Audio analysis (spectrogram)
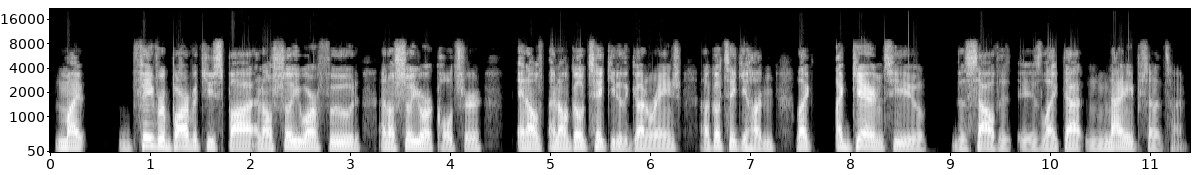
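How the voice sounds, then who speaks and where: Young american-born guy on a podcast, talks fast, says like a lot, dry close sound. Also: mid-range voice, fairly even intonation, no echo. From United States, Los Angeles. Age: 20s. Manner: rambling, emphatic, many "like" fillers. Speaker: podcast guest. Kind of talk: casual conversation.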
